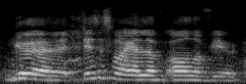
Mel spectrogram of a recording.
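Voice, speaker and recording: A woman's voice: mid-range voice, unhurried, a little hiss or hum, lightly acted, poor audio. A woman playing an encouraging but firm female teacher in a scripted student puppet show lesson. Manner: instructive, addresses class with questions and praise. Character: encouraging female teacher, praising yet gently scolding her students.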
